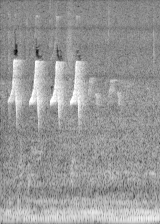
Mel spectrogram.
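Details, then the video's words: Common tailorbird, a parent feeding its young: four loud, evenly spaced, high, sharp notes about a third of a second apart, followed by two fainter echoes of the same note. "Chim Mẹ Tha Mồi Về Cho Chim Non - chim chích bông"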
